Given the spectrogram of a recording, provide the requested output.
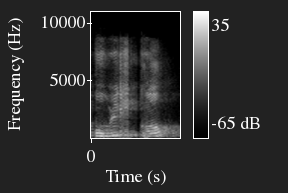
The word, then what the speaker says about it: publico: Cuando pronunciamos público, público, equivale a un conjunto de personas. ¿De acuerdo? Público equivale a un conjunto de personas. ¿Ya? Y si digo publico, publico equivale a la acción de publicar en presente.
